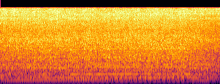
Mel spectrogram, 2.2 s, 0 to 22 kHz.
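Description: Steady, even V8 idle with a smooth hum and no stumble or miss; runs healthy.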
